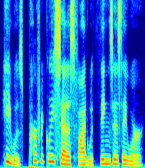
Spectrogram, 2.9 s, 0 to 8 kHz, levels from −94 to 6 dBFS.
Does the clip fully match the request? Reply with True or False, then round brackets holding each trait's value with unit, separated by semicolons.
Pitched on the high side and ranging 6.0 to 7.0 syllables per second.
False (220 Hz; 5.1 syllables/s)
